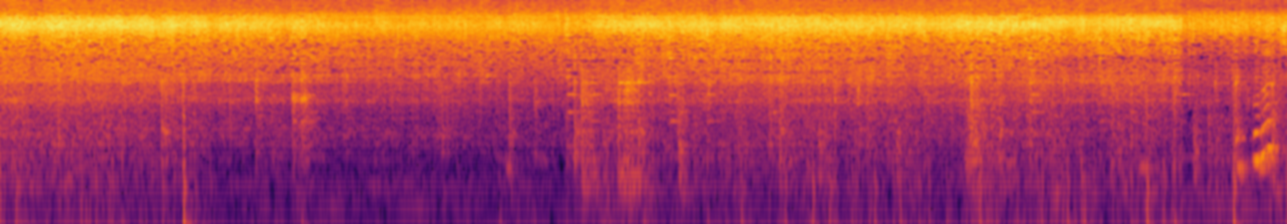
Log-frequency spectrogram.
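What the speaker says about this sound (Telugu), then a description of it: "వేగిన తర్వాత మీరు పక్కన పెట్టుకున్న ఆనియన్స్ వేసుకోండి" Onions sizzle steadily in hot oil for a mushroom biryani, a loud, close, continuous frying hiss with faint stirring and no talking.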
